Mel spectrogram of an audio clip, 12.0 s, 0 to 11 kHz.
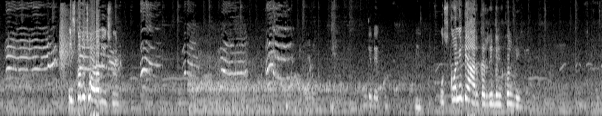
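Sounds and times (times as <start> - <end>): puppies squealing: 0.0 - 6.8.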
